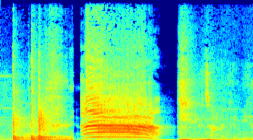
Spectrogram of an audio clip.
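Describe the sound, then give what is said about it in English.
A person lets out a loud, sustained scream that holds steady and then drops in pitch as it trails off, framed by shorter vocal sounds before and after. “Do you have to scream like that?”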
